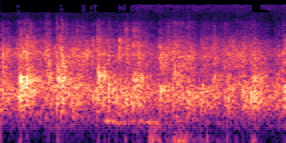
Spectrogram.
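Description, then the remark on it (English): A crowd applauds steadily, a dense wash of many hands clapping at once, sustained and fairly loud throughout with a few voices murmuring underneath. “So you should clap about that for Jesus.”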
